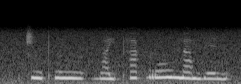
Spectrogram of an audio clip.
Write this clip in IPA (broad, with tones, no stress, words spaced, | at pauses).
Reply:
t͡ɕɯː˨˩pʰlɯː˧ | ba˨˩jpʰa˦˥k̚roː˥˩w na˧mde˧n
